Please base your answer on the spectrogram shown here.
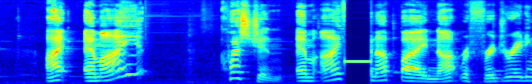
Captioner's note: beep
